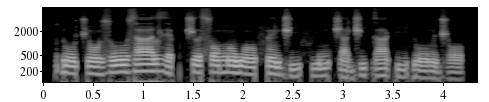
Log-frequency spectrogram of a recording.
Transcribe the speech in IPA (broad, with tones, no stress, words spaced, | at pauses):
ɗo˨t͡ʃɔ̃˨ zoː˧zaː˦lɣɛ˨˦p t͡ʃə˦sɔ˦mɔ̃˦wɔ̃˧ fɛ̃˧ d͡ʒi˨˦fi˨˦m t͡ʃa˨d͡ʒi˧ ɡa˧ki˨ ɗoː˨ŋd͡ʒɔ˨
